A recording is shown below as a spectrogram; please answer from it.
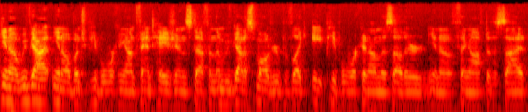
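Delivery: ordinary talk, nothing marked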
